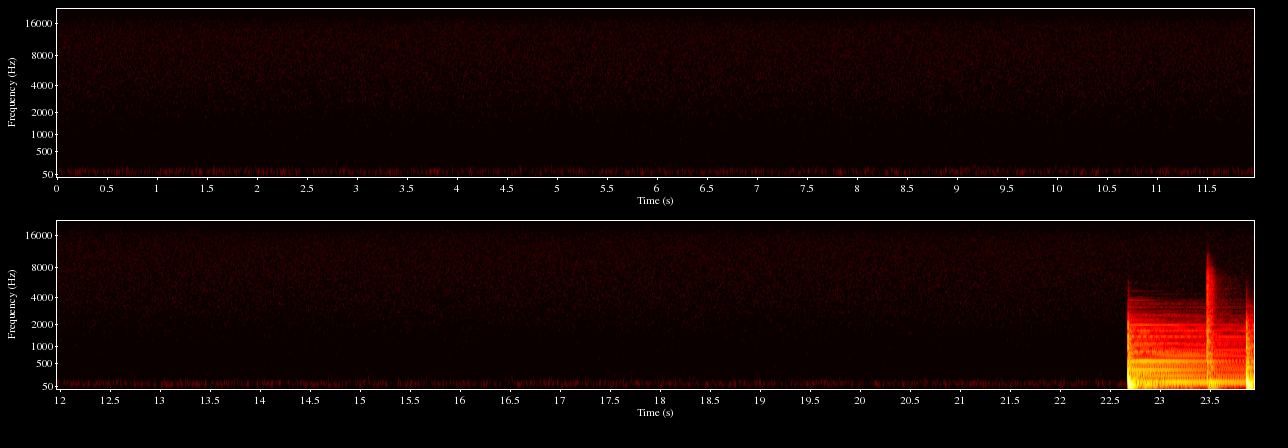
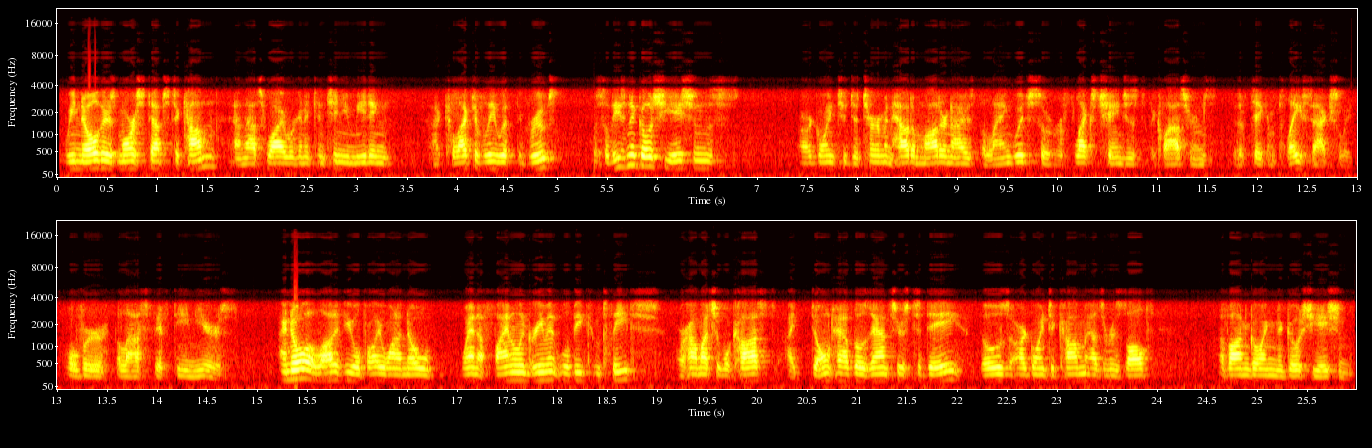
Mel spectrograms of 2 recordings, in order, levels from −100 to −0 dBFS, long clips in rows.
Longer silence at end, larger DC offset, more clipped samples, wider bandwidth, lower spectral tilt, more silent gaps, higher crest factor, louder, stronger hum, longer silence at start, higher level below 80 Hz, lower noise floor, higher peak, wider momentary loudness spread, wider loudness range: about the same, 0 s vs 0.05 s; neither; neither; first, 6.8 kHz vs 5.2 kHz; first, -9.5 dB/octave vs -5.5 dB/octave; neither; first, 30 dB vs 20 dB; second, -26 LUFS vs -20 LUFS; neither; first, 22.65 s vs 0.1 s; first, -40 dBFS vs -66 dBFS; first, -78 dBFS vs -50 dBFS; second, -4 dBFS vs 0 dBFS; about the same, 13 LU vs 13 LU; second, 2 LU vs 6 LU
